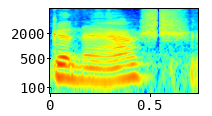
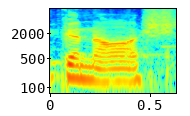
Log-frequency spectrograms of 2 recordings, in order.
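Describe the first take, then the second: First: The ending sounds like the word gnash. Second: It is said like the chocolate ganache. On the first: The name sounds like an orc's name. The speaker calls it wrong. "it sounds like an orc. Like you're ganashing your teeth" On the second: The name refers to the chocolate. The speaker calls it right. "it's supposed to be ganache, like the, the chocolate"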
